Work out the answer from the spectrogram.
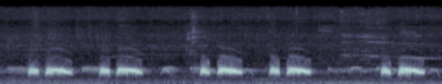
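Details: Spotted dove from Cà Mau, Vietnam, giving low, mellow coos. Each phrase is a brief lead note followed by a drawn-out slurred coo, repeated in an uneven rhythm with short pauses between.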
